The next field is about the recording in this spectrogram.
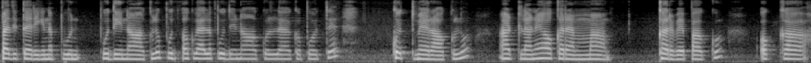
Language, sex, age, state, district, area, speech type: Telugu, female, 30-45, Andhra Pradesh, Eluru, urban, spontaneous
